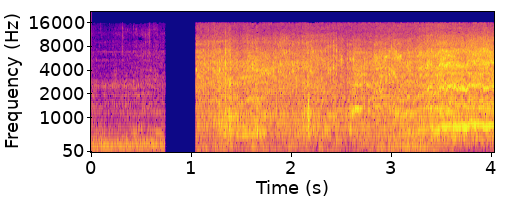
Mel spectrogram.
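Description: A toy race car's motor buzzes loudly as it speeds along a dirt track.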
